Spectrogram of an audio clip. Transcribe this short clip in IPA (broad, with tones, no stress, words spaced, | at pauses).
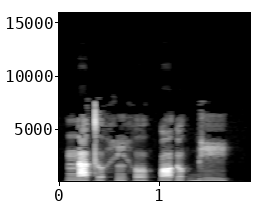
na˦˨tʊ˨hĩ˨ hoː˨k͡pɔ˦ɗo˦ ɡ͡biː˦˨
